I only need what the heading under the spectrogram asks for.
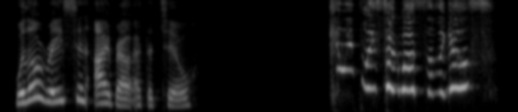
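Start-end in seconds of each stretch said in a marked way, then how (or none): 3.2-4.9 very high, thin, tinny squeak, rushed. Amity, after Willow's remark, squeaked high and tinny. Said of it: "Amity squeaked, her voice gone high and tinny".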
